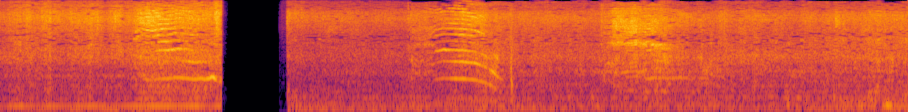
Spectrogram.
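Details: Kitten calling for its mother cat: a few rising-then-falling meows, one drawn out, broken by a brief gap, with steady low background hum.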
